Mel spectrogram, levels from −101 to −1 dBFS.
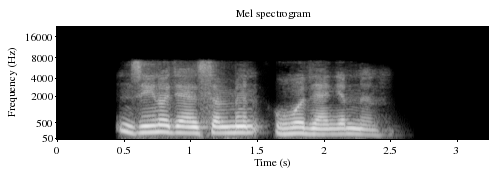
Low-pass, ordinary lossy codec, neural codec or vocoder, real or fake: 7.2 kHz; Opus, 64 kbps; codec, 16 kHz, 0.5 kbps, X-Codec, WavLM features, trained on Multilingual LibriSpeech; fake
